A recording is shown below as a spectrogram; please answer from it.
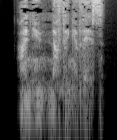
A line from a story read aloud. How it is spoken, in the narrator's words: he went on, in the same furious tone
